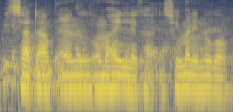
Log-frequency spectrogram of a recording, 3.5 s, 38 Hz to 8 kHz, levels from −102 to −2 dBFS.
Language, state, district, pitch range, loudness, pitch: Kokborok, Tripura, West Tripura, 110-115 Hz, -17 LUFS, 110 Hz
